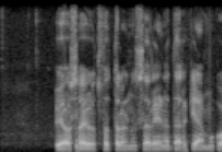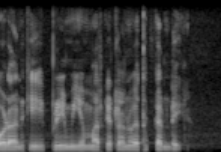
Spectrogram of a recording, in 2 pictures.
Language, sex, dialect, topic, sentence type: Telugu, female, Central/Coastal, agriculture, statement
